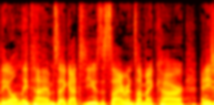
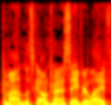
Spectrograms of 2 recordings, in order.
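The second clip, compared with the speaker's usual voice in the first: urgent plea; 6 semitones higher than usual. Retold or imitated. Glenn urging Rick up ladder.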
